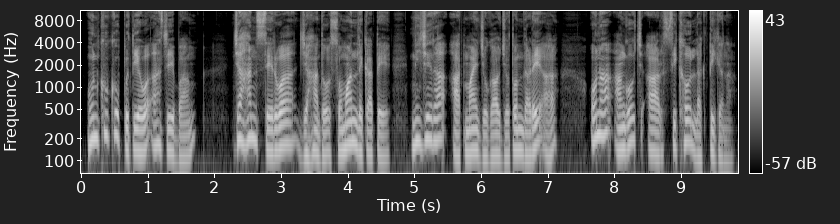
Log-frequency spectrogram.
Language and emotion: Santali, neutral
